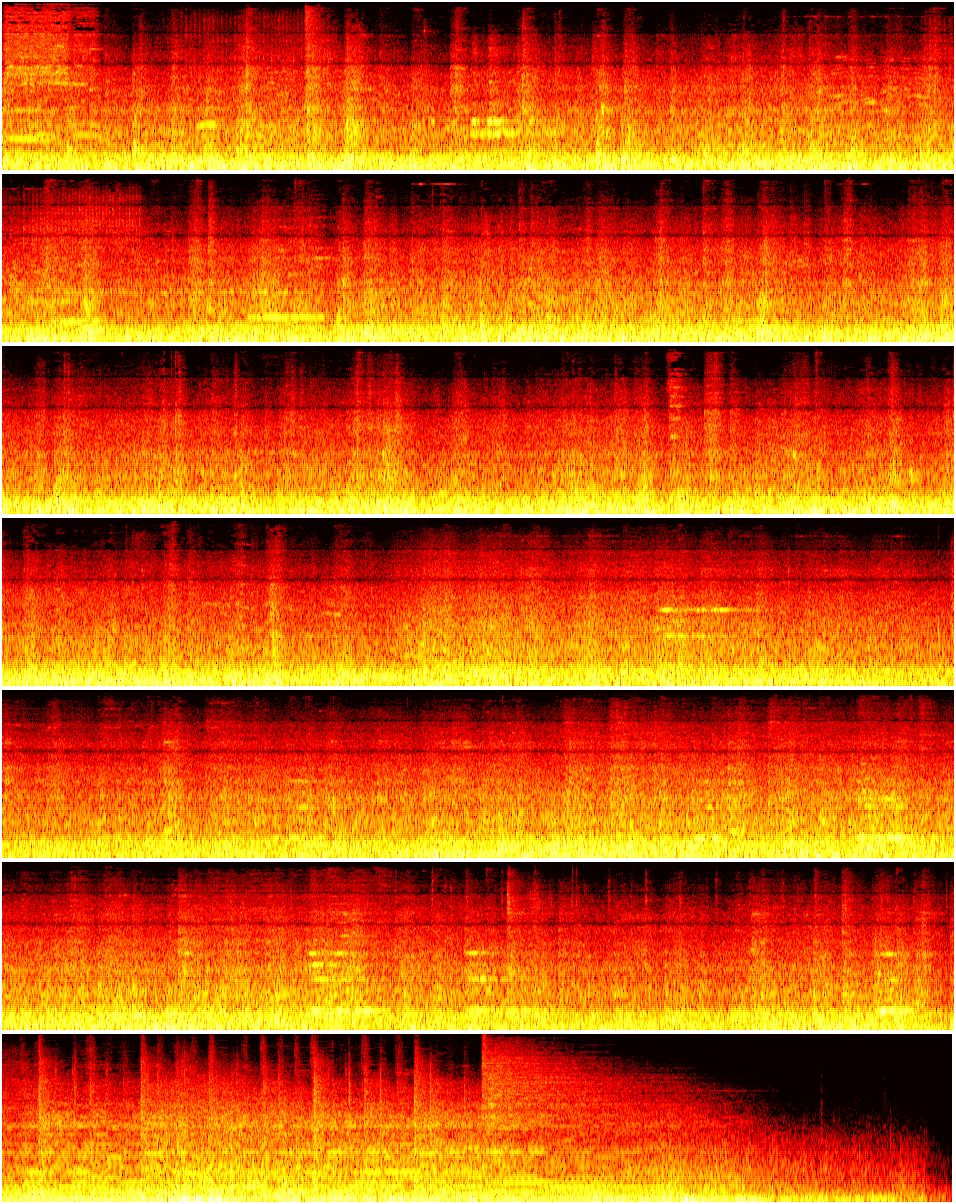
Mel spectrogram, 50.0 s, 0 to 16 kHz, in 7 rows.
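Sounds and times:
subway train rumbling: 0.0 - 49.9.

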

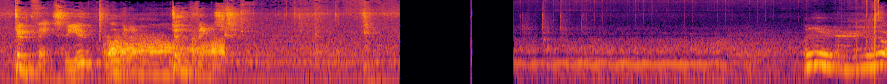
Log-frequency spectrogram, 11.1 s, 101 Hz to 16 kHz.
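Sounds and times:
mechanical hum: 0.0 - 5.0, 6.4 - 11.0.

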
